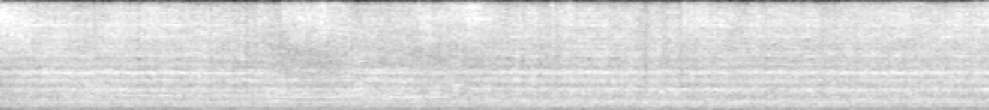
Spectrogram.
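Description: Container wagons of a freight train rolling past: a steady, loud noise of steel wheels running on the rails, with faint thin steady tones riding above it.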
